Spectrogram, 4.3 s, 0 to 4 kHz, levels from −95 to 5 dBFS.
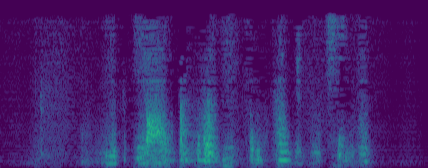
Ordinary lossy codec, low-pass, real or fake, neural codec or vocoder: MP3, 16 kbps; 3.6 kHz; fake; codec, 44.1 kHz, 0.9 kbps, DAC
